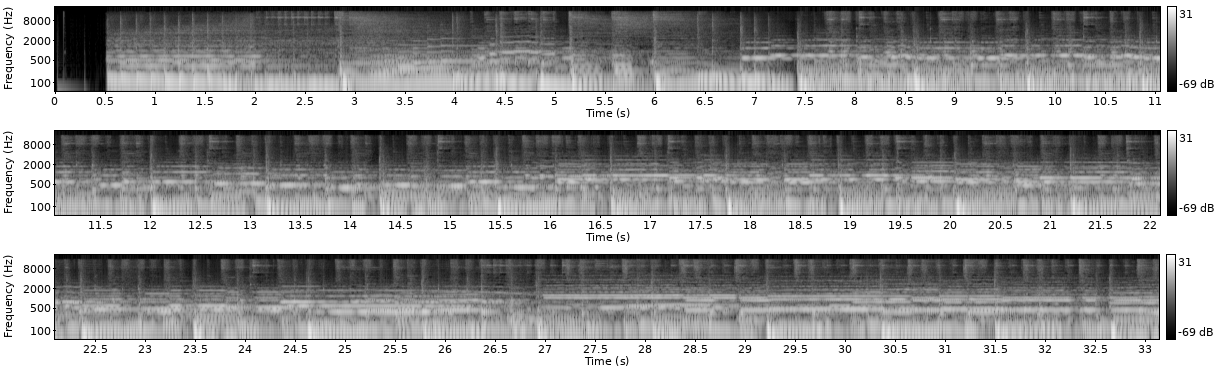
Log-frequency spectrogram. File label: debut instrumental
